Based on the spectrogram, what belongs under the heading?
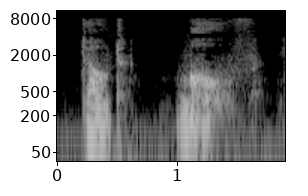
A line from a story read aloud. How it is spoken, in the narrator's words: whispered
